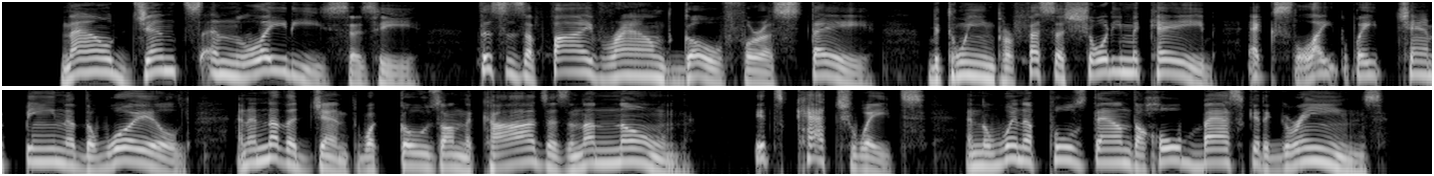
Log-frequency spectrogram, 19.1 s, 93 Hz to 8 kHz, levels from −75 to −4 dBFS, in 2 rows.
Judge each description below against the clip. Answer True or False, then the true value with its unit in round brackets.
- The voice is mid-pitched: True (155 Hz)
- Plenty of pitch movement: True (7.0 semitones)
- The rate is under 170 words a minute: True (155 wpm)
